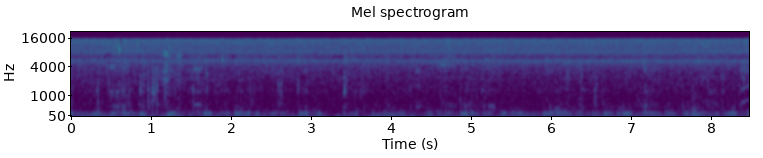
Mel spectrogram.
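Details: Purring from nine-day-old Abyssinian kittens: a continuous low, rhythmic rumble with soft rustling and faint clicks above it.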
